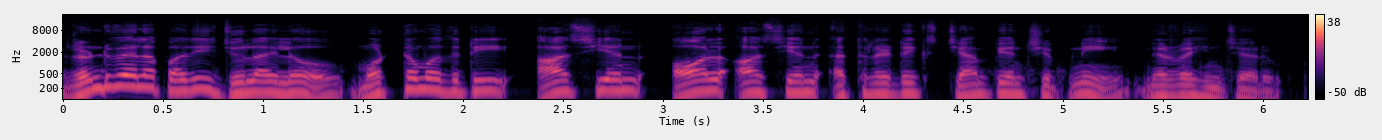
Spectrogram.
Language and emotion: Telugu, neutral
